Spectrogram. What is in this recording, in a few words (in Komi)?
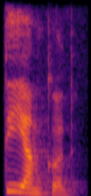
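"тіянкӧд", Komi, female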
